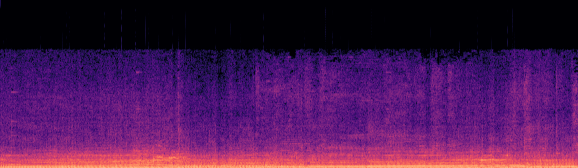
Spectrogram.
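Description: A car passes close during a motorbike ride, its loud, steady engine drone filling the clip and shifting in pitch as it goes by, with continuous road and wind roar underneath.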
